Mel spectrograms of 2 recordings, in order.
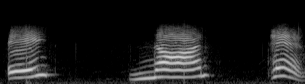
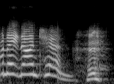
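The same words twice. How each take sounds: First: The numbers are counted slowly. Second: The numbers are counted fast.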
